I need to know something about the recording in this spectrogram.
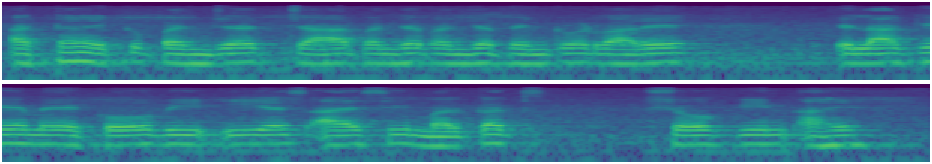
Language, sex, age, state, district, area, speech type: Sindhi, male, 18-30, Maharashtra, Thane, urban, read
